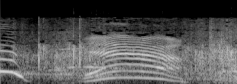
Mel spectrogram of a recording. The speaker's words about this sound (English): So big hand and a big applause for them.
